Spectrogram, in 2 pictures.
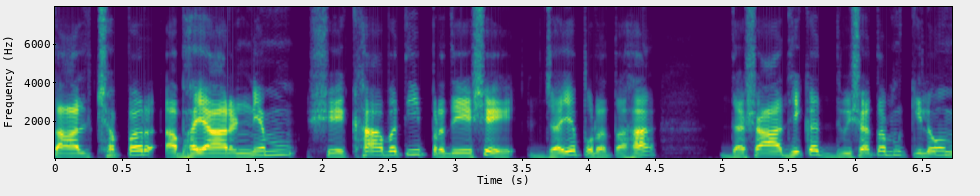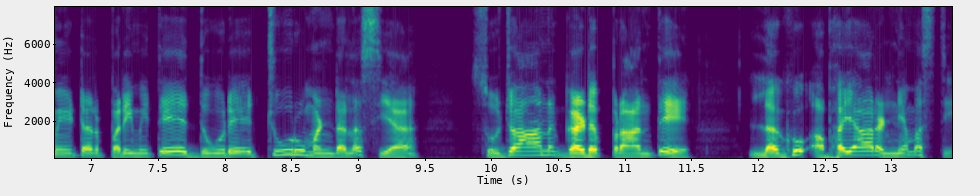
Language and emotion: Sanskrit, neutral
